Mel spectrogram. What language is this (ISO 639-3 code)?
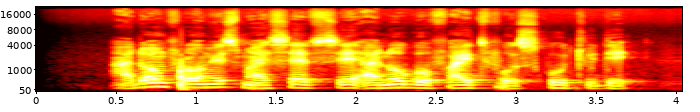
pcm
